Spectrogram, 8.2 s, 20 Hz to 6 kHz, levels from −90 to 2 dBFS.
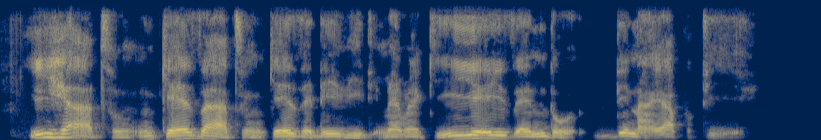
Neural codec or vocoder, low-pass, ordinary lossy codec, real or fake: none; 5.4 kHz; Opus, 64 kbps; real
